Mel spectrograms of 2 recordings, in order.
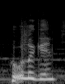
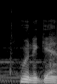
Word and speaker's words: Hoonigan: Hooligan? Not hooligan. Hoonigan.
